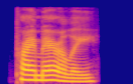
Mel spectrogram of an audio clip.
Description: [praɪ’merəlɪ][прай’мэрэли]в основном, главным образом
